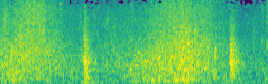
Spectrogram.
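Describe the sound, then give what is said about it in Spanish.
Oars pulling a small boat hard and fast through a quick river current, with a couple of sharp splashing strokes rising over a steady wash of water. “coge los remos de nuevo y los mueve con esfuerzo y celeridad.”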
